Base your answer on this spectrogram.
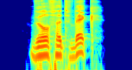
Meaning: second-person plural subjunctive I of wegwerfen
- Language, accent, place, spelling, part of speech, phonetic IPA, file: German, Germany, Berlin, würfet weg, verb, [ˌvʏʁfət ˈvɛk], De-würfet weg.ogg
